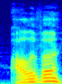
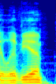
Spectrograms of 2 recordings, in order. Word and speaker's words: Oliva: Oliva? Yeah, Jay Oliva. Did I say it wrong? Did I say Olivia?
